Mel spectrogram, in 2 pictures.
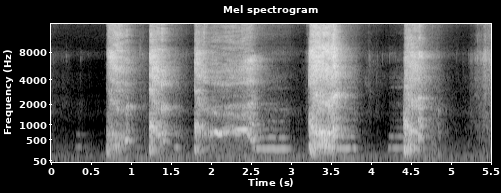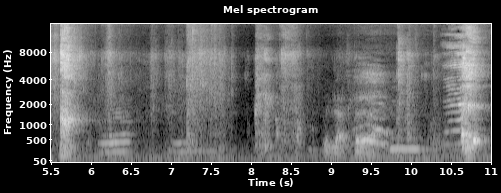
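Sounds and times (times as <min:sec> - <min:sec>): child coughing harshly: 0:00.7 - 0:03.8, 0:04.4 - 0:04.8, 0:10.5 - 0:11.0.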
